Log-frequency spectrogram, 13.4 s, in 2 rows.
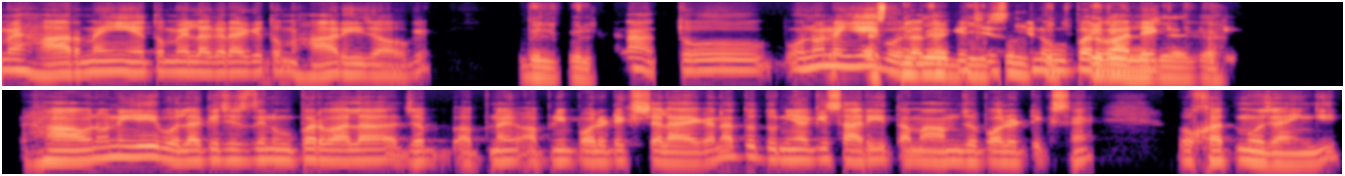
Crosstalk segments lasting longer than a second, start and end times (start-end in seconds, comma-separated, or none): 4.1-6.1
